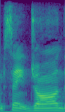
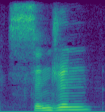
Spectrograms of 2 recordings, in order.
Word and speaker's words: St. John: I know, like, in England, it's pretty common to have the name Saint John, though they pronounce it mysteriously St. John.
